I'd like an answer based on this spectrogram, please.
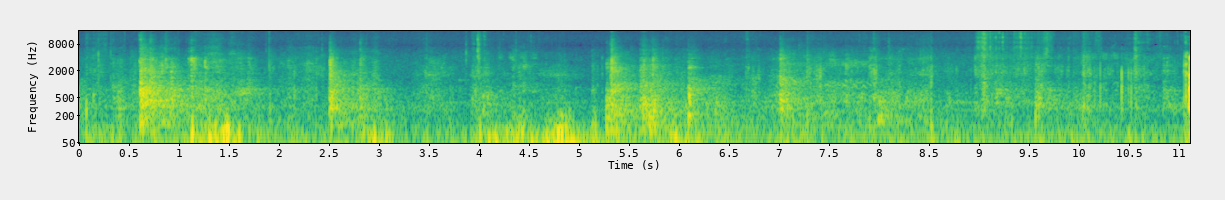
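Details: Goats giving short, harsh, noisy bleats in several separate bursts a second or two apart, some louder and longer than others, with low rustling and handling noises between calls.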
